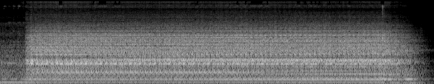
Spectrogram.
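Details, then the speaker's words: Wood lathe combined from two broken units, single-phase motor with belt drive to spindle, first test run; steady hum with harsh rasping rub as the belt pulley scrapes screw heads on the shaft. "On kauhea ääni. Tää ei totisesti oo kovin kummonen vehje."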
